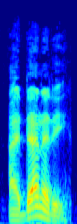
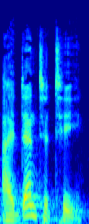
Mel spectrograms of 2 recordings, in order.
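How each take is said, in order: First: The T after the N is reduced away. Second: The T after the N is pronounced strongly. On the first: The speaker calls it right. "We reduce that" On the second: The speaker calls it wrong. "That's way too strong"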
